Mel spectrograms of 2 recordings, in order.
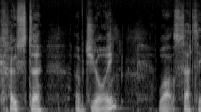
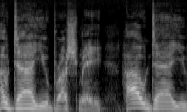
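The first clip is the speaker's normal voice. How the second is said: put-on offended, outraged, indignant cat voice. Voicing a cat after grooming it: put-on indignant cat voice. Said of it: "he's indignant".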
